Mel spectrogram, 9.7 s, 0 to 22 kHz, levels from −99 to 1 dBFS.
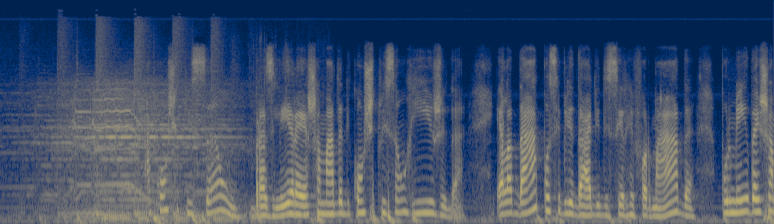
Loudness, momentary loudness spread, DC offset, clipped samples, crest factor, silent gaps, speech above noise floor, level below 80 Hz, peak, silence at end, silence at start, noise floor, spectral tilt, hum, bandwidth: -30 LUFS; 12 LU; under 0.1%; under 0.1%; 16 dB; none; 23 dB; -50 dBFS; -14 dBFS; 0 s; 0.2 s; -53 dBFS; -4.5 dB/octave; none; 16.5 kHz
